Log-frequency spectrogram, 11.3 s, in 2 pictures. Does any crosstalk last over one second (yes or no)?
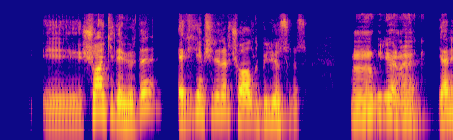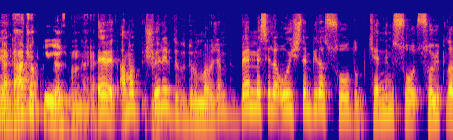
no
